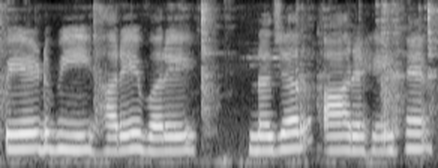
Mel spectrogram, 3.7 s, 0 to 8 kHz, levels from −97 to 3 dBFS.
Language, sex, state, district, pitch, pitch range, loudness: Hindi, female, Haryana, Charkhi Dadri, 230 Hz, 220-245 Hz, -13 LUFS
